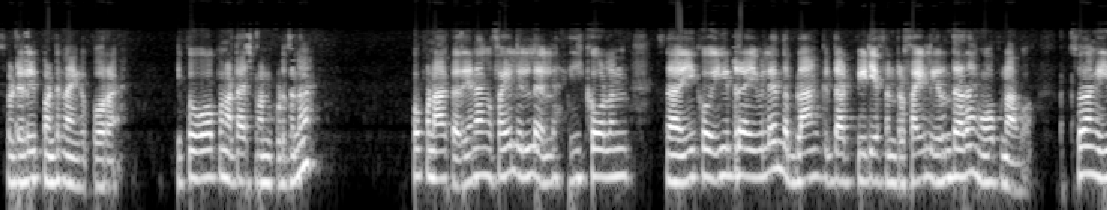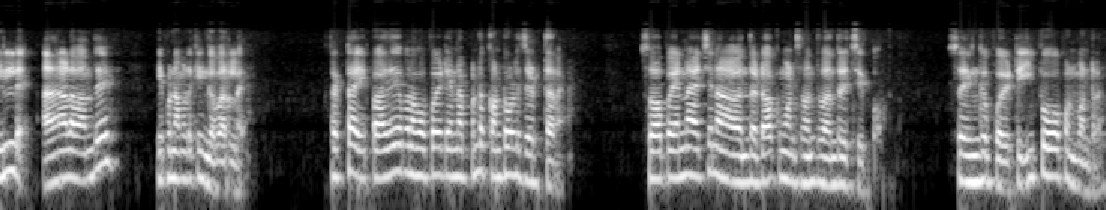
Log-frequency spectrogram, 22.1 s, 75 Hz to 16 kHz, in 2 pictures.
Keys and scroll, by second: 14.6 alt+Tab, 16.0 ctrl+scroll, 16.2 ctrl+z, 19.9 alt+Tab, 20.1 alt+Tab.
